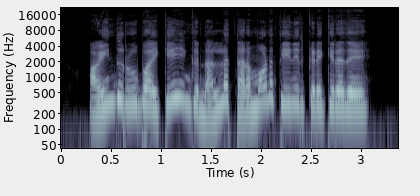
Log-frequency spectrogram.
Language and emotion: Tamil, surprised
